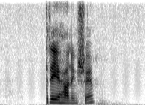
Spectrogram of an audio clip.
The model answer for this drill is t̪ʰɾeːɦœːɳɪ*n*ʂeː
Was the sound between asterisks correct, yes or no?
no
